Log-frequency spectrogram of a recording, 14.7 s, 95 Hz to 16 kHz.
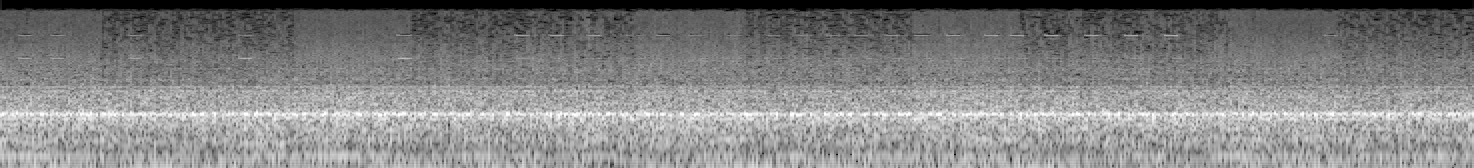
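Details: Portable diode laser hair removal machine (755, 808 and 1064 nm wavelengths) running: a steady fan-like whir with a constant mid hum and faint repeated beeps.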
